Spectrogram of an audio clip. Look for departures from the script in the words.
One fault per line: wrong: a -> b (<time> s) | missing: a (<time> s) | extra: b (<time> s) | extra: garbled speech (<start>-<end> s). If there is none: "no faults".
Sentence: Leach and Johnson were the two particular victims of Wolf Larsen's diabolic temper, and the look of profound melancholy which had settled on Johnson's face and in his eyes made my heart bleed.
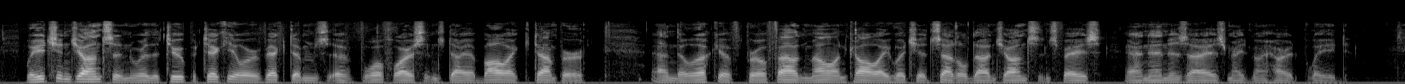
no faults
